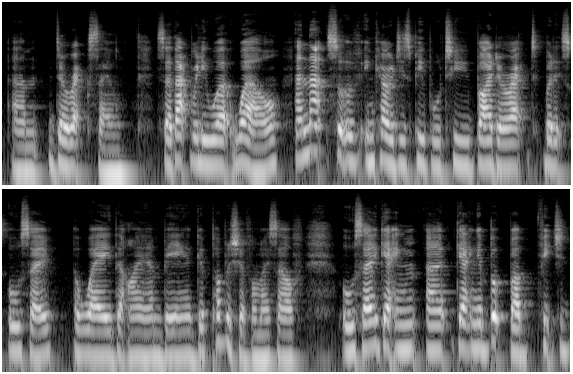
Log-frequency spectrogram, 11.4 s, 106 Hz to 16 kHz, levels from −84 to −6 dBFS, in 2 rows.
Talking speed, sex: 200 wpm, female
